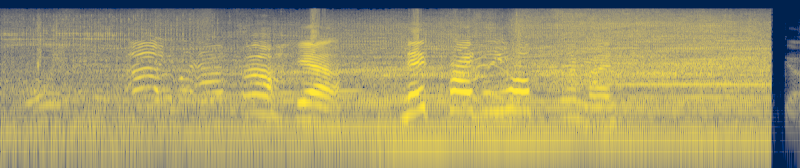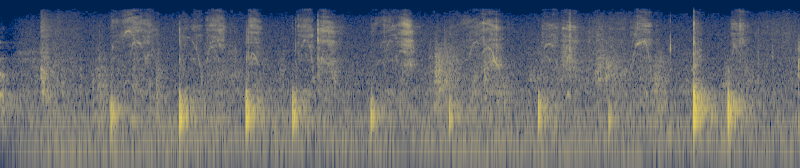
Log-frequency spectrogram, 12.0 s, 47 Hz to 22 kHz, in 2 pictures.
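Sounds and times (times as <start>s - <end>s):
marker writing on whiteboard: 6.8s - 11.7s.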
